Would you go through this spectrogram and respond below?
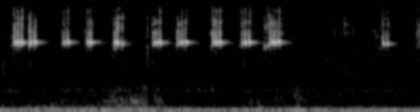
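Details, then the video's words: Several crickets chirp in clustered bursts of rapid, high-pitched pulses, slowing to single chirps toward the end, while a low continuous background rumble persists throughout. "Free Cricket Sounds"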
